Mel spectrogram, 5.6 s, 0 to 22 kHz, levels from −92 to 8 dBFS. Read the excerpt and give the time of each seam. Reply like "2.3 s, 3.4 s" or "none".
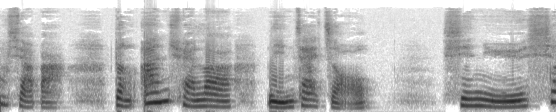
3.8 s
